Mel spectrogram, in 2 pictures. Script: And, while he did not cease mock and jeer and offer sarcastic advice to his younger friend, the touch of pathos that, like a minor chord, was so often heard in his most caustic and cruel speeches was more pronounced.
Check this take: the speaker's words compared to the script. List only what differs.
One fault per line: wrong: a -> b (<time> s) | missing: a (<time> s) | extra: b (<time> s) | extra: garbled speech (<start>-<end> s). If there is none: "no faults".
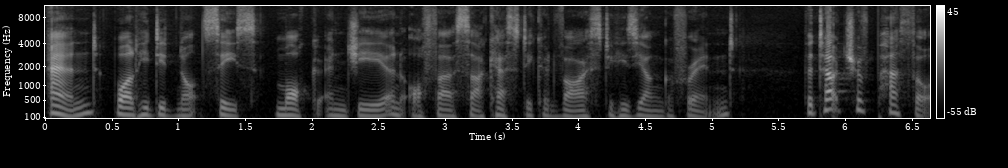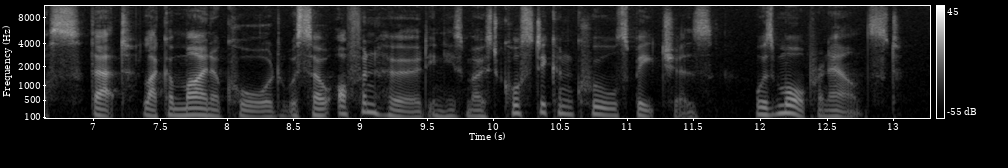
no faults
